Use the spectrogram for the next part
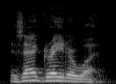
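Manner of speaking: ordinary talk, nothing marked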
